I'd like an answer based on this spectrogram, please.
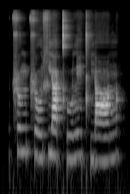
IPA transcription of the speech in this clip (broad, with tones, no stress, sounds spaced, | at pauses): ʈ͡ʂ ʊ˥ ŋ ʈ͡ʂ o˧˥ ʊ̯ ɕ j ä˥˩ kʰ u˧˥ l i˥˩ t̪ʰ j ɑ˧˥ ŋ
